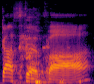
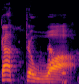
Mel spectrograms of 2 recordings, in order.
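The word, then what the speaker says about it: katvā: Now instead of katva, we get katwa.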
